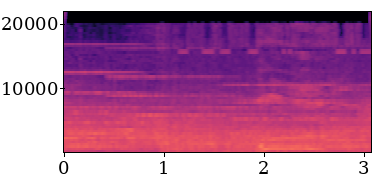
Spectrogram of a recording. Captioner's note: thunder rumbling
